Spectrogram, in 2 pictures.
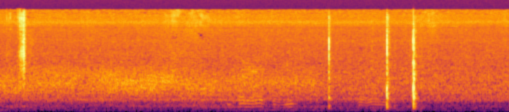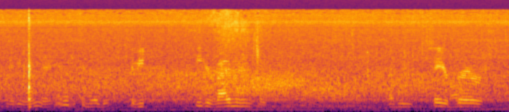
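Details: During a window hive removal at a house in Edinburg, Texas, a calm honey bee colony hums steadily, broken by several loud knocks and short bursts of nearby speech.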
